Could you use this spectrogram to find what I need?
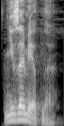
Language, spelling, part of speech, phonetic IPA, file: Russian, незаметно, adverb / adjective, [nʲɪzɐˈmʲetnə], Ru-незаметно.ogg
- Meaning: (adverb) imperceptibly; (adjective) short neuter singular of незаме́тный (nezamétnyj)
